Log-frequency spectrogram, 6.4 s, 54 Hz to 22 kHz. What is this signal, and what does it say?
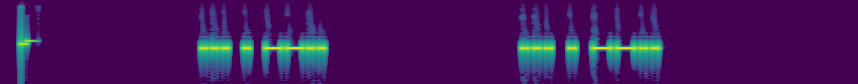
Morse code, heard as a keyed tone, about 27 wpm, 700 Hz. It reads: SEZ SEZ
